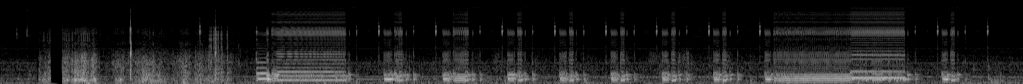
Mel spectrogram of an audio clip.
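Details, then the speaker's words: WD My Passport WD20NMVW 2 TB USB drive, PCB 2060-771961-001 Rev A: repeated short buzzing chirps and brief whirring, motor spins but cannot reach full speed due to loose motor contacts; fix is resolder/replace contacts or replace PCB. "Motor contacts loose problem. Symptom: the motor can spin but cannot reach its full speed. Cause: loose motor contacts."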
